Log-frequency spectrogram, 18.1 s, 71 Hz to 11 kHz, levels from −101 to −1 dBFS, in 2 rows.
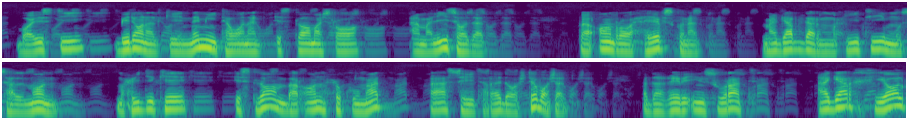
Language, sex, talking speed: Persian, male, 115 wpm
